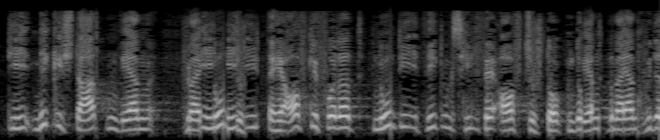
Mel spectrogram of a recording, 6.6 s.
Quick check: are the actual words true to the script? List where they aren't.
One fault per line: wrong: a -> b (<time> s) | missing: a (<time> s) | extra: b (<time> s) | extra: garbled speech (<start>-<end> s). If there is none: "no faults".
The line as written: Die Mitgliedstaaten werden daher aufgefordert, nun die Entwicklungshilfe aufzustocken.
extra: garbled speech (1.8-2.6 s)
extra: garbled speech (5.8-6.4 s)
